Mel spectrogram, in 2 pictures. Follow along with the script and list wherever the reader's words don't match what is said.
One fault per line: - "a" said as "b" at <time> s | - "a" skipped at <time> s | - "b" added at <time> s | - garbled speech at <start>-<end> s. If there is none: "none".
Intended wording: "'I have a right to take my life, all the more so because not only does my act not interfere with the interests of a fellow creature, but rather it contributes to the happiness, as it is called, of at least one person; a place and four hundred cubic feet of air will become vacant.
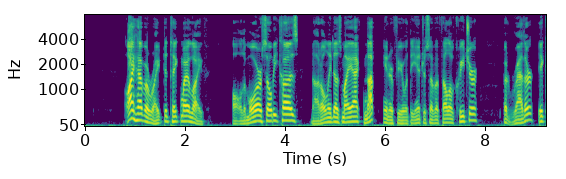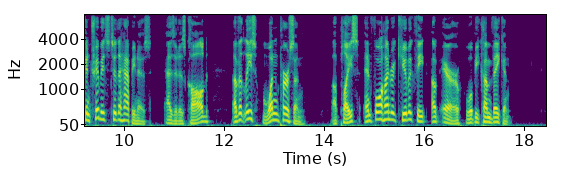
none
